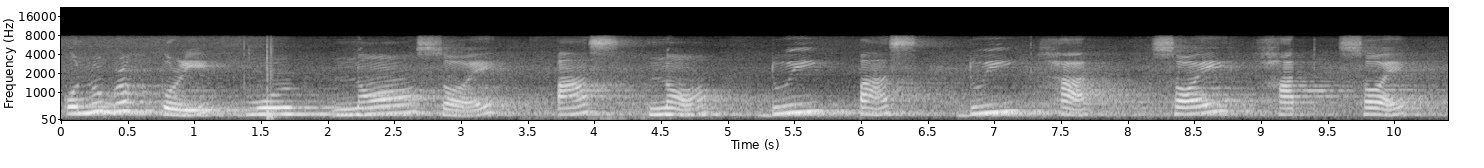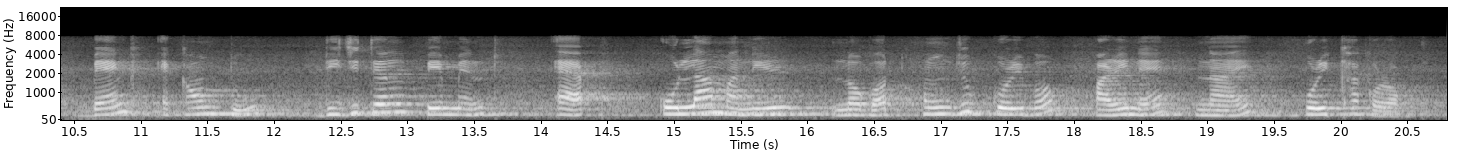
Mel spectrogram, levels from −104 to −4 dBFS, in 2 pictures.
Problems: echo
